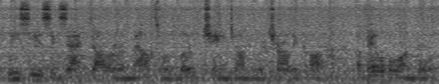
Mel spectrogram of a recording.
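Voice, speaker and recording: A man giving a recorded transit notice over the bus intercom, flat and informational. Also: fairly low pitch, fairly quick, over music, low-quality recording. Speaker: transit announcer. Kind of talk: recorded public announcement.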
